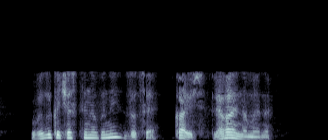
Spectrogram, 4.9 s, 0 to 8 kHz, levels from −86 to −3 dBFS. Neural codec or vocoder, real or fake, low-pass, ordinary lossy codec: none; real; 7.2 kHz; AAC, 16 kbps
